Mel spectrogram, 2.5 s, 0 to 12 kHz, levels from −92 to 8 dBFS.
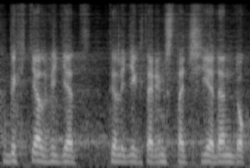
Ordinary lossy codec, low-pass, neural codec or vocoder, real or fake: AAC, 64 kbps; 10.8 kHz; vocoder, 44.1 kHz, 128 mel bands, Pupu-Vocoder; fake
